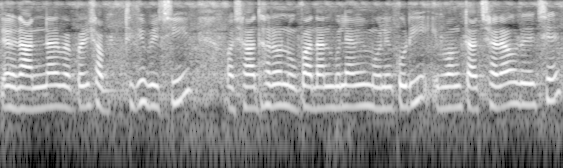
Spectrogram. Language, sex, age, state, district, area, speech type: Bengali, female, 60+, West Bengal, Purba Bardhaman, urban, spontaneous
